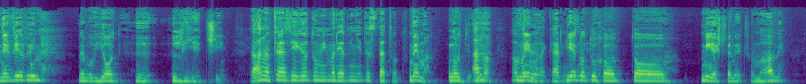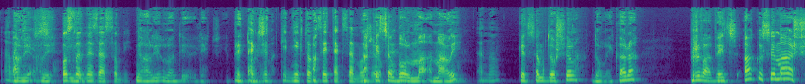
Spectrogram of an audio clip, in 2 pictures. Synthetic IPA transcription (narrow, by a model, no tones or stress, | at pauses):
nɛʋjɛɾim | lɛbɔjɔd̪ | lɪɛt͡ʃi | aːnɔt̪ɛɾazjɛjɔd̪umimɔɾɪad̪niɲɛd̪ɔst̪at̪ɔknɛma | lɔd̪iaːnɔ | ɦɔʋnɔɛɾimːalɛkaːɾɲijɛd̪nɔd̪uxɔt̪ɔ | miɛʃcɛnɛt͡ʃɔmaːmɛ | a̰lɛalɛalɛpɔslɛd̪nɛːzaːsɔbḭnɔalɛlɔd̪iɾɛt͡ʃɛpɾɛt̪̚ːamɡsʒɛakɛɟɲɛkt̪ɔxt͡sɛt̪aksamʊɔaʒɛɛsɔmbɔlmamali | a̰nɔ | kɛcsɔmd̪ɔʃɛld̪ɔlɛkaːɾa | pr̩ʋaːʋɛt͡sakɔsimaːʃ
